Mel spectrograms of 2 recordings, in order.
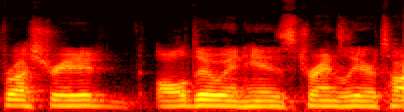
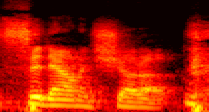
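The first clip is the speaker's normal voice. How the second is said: ordinary talk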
